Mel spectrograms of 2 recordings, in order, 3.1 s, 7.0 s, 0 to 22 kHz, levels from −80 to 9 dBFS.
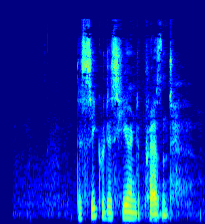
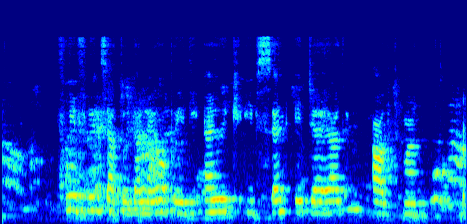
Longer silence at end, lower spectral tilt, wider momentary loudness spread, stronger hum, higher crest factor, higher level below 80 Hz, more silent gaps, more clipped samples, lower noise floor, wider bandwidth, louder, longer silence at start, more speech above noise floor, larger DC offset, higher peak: first, 0.25 s vs 0 s; second, -2.5 dB/octave vs -4.5 dB/octave; about the same, 14 LU vs 13 LU; neither; about the same, 22 dB vs 18 dB; second, -76 dBFS vs -66 dBFS; neither; neither; first, -62 dBFS vs -49 dBFS; first, 15.5 kHz vs 11.5 kHz; about the same, -28 LUFS vs -27 LUFS; first, 1.15 s vs 0.05 s; first, 33 dB vs 23 dB; neither; about the same, -8 dBFS vs -10 dBFS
